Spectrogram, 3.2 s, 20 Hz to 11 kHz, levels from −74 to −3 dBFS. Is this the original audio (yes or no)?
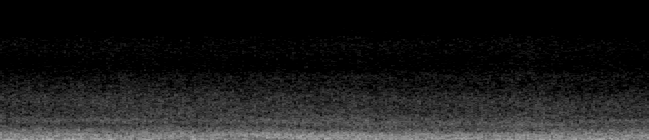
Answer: yes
